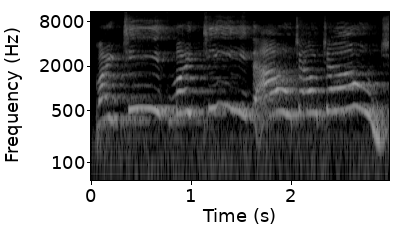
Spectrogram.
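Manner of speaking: high howling whine; howling in pain. Acted. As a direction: howl over broken teeth. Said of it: "howled Coyote". (Coyote aúlla muy agudo de dolor)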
